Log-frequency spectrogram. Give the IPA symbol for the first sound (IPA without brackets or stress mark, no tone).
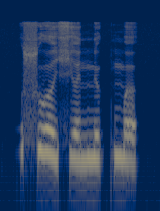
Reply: sʷ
